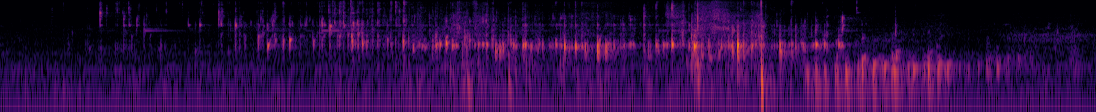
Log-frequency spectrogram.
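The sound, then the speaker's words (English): Freshly brewed hot coffee from a French press pours steadily into a cup for several seconds, a bubbling, gurgling liquid stream with small clinks, the pitch rising as the cup fills, then tapering off. “Pour my freshly brewed coffee into my coffee cup.”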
